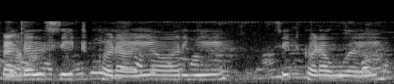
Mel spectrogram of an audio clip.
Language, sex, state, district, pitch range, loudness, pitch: Marathi, female, Maharashtra, Mumbai Suburban, 215-240 Hz, -17 LUFS, 225 Hz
